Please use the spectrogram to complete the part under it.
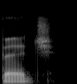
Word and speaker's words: Burge: And Gary Rogers 49 went a bit further and said, the apotheosis of Saint Burge, apologies if I mispronounced that, but yeah, made both goals, man of the match. – No, it's Burge, you said it right.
